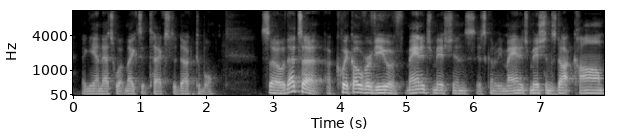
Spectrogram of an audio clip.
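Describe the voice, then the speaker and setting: At a moderate pace, a man speaks in an ordinary speaking voice pitched fairly low. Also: quiet background. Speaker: mission trip trainer. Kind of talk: online training presentation.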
